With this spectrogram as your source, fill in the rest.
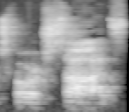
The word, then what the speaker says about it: torsades: if we haven't diagnosed specifically torsades or torsades that is properly pronounced magnesium one to two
